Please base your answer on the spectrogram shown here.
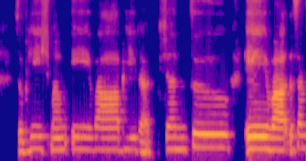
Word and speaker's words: evābhirakṣantu: So either you say bhīṣmam evābhirakṣantu or evābhirakṣantu, right?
